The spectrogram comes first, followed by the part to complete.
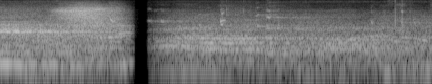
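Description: Basketball arena ambience from the court and crowd after a made basket, which cuts off abruptly about two-thirds of a second in and gives way to quieter court and crowd noise.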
